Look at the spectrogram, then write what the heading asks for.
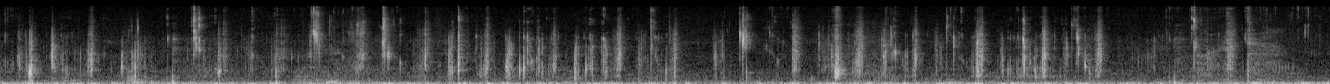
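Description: Close-miked crunchy chewing of a chicken burger stacked with raw cucumber, onion and capsicum: a dense, irregular run of crisp crunches.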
